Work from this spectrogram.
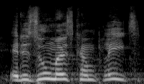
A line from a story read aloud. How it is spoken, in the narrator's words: Betrasa said nervously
